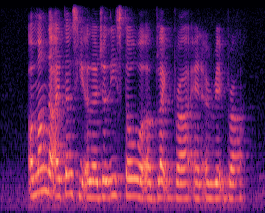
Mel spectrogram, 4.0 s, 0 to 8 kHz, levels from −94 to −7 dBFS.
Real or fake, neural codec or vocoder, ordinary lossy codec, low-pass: real; none; none; 7.2 kHz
